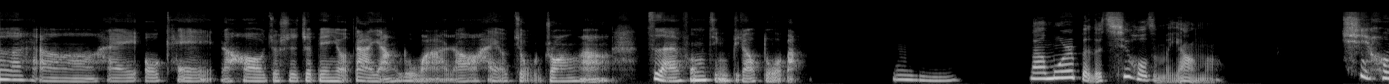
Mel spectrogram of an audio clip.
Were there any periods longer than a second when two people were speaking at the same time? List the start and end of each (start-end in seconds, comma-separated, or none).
none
